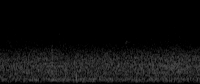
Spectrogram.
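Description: Faint steady background hiss of a voice recording, with a few small ticks.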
